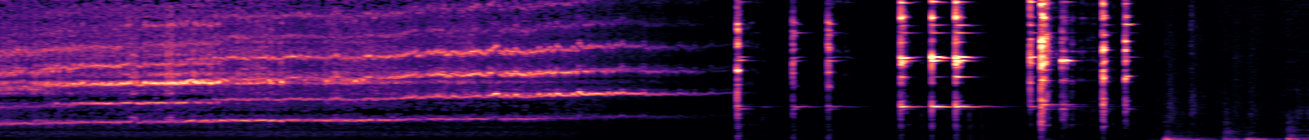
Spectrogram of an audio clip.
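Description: A steady, high whistling tone holds for several seconds, then a cup and glass clink together in a quick, irregular run of bright, sharp taps as black tea is made, followed by a low rushing noise at the end.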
